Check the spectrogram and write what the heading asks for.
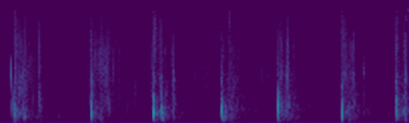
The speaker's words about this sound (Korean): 발소리는 가까워졌다가 다시금 멀어져 갔다.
